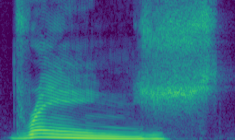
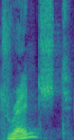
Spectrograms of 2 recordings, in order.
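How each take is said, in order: First: The word is said slowly, at half speed. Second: The word is said at normal speed.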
